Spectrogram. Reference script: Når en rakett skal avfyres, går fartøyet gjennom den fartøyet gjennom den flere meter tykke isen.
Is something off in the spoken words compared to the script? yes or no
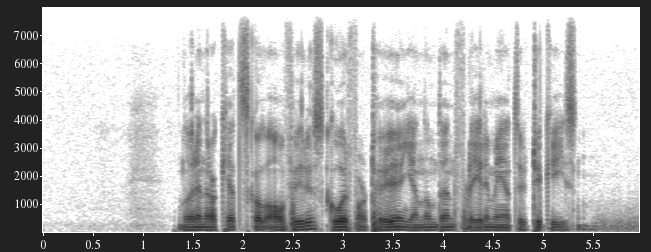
yes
